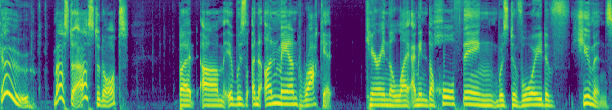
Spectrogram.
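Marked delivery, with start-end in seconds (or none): 0.0-1.9 high, swooping, fussy, prissy robot voice. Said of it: "this C three P O voice".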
